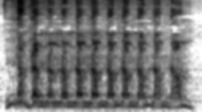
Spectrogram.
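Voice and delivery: rapid low-pitched nom-nom gobbling; monster munching noises. A narrator's reading. Monster gobbling food from townspeople, low munching noises. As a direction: gobble in a run of low syllables.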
